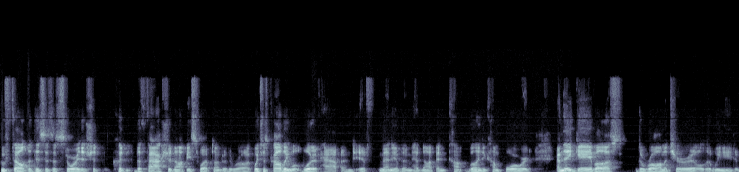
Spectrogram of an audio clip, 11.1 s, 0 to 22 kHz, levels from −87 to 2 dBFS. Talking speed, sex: 260 wpm, male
